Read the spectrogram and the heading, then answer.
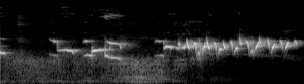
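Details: White-rumped shama training song: after a soft muffled start with a few slurred whistles, a fast, continuous, rattling trill of high notes carries on to the end.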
